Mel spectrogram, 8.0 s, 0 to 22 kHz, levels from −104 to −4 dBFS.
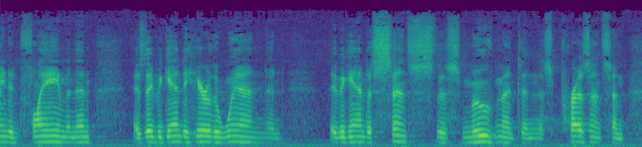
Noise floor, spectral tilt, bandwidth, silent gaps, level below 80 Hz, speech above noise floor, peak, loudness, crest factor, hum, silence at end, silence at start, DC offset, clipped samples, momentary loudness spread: -54 dBFS; -3.5 dB/octave; 16.5 kHz; none; -60 dBFS; 23 dB; -10 dBFS; -30 LUFS; 20 dB; none; 0 s; 0 s; under 0.1%; under 0.1%; 11 LU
